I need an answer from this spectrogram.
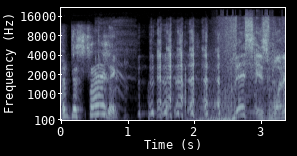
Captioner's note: all laughing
